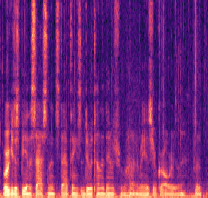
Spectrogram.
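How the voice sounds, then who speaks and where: Deep, gravelly, hushed man. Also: rapid-fire. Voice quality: deep, hushed near-whisper. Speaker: ASMR roleplay host, playing a dungeon master guiding a new player. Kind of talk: ASMR roleplay, softly spoken explaining. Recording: steady background noise, crackling fire ambience. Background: fire crackle.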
